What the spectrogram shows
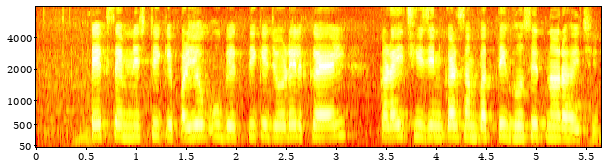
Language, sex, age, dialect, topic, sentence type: Magahi, female, 31-35, Western, banking, statement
